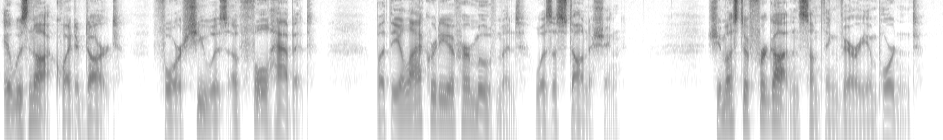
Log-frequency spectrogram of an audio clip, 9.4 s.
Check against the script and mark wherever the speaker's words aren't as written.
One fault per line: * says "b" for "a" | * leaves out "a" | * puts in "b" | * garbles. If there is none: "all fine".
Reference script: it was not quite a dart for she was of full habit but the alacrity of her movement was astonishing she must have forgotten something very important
all fine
